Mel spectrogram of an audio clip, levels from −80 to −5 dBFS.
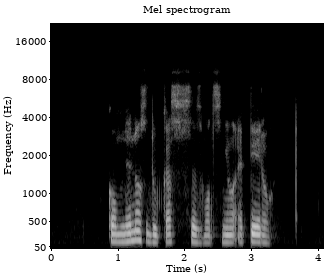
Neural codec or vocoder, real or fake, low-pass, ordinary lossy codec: codec, 16 kHz, 6 kbps, DAC; fake; 7.2 kHz; Opus, 32 kbps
